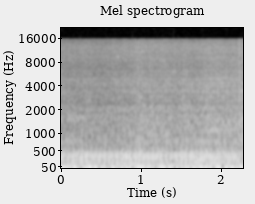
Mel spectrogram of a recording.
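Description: Yamaha R15 V3's single-cylinder engine running steadily at an even town cruising speed, about 30 km/h, mixed with wind and road noise.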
